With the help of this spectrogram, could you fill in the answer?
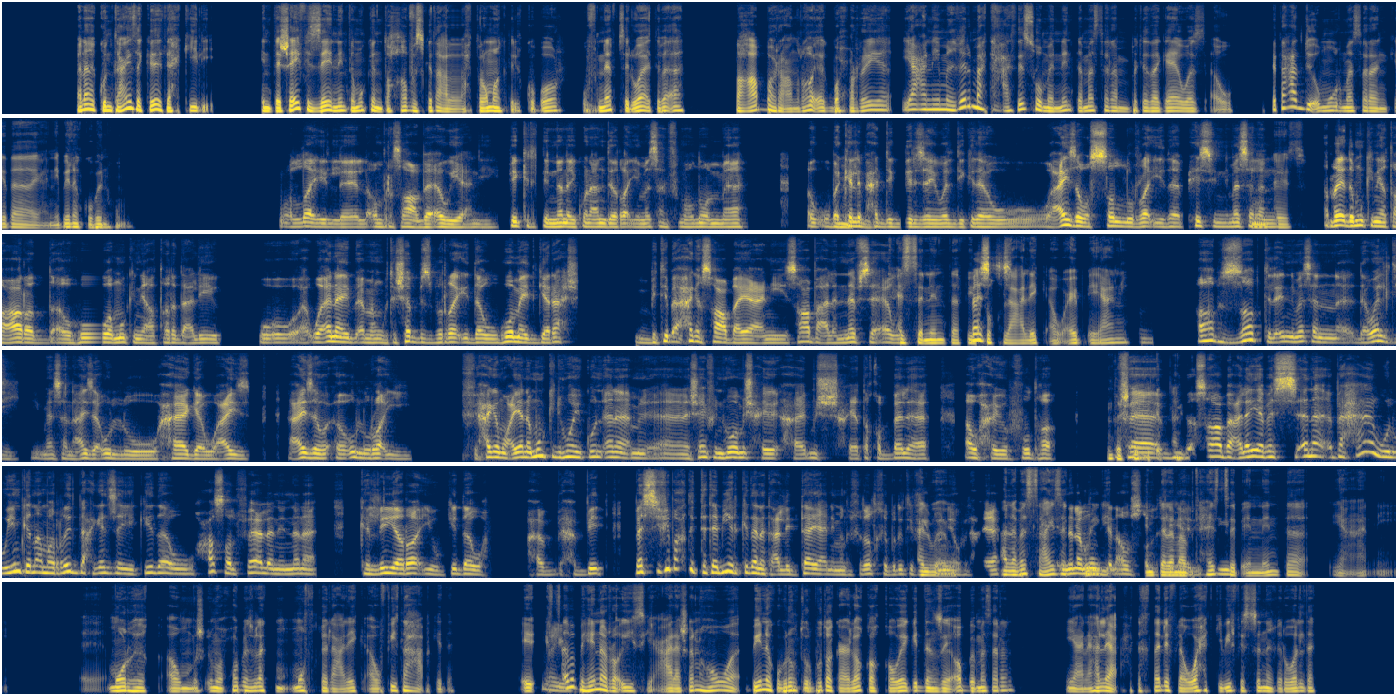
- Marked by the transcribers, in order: tapping; "التدابير" said as "التتابير"; unintelligible speech
- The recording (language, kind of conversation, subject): Arabic, podcast, إزاي بتحافظ على احترام الكِبير وفي نفس الوقت بتعبّر عن رأيك بحرية؟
